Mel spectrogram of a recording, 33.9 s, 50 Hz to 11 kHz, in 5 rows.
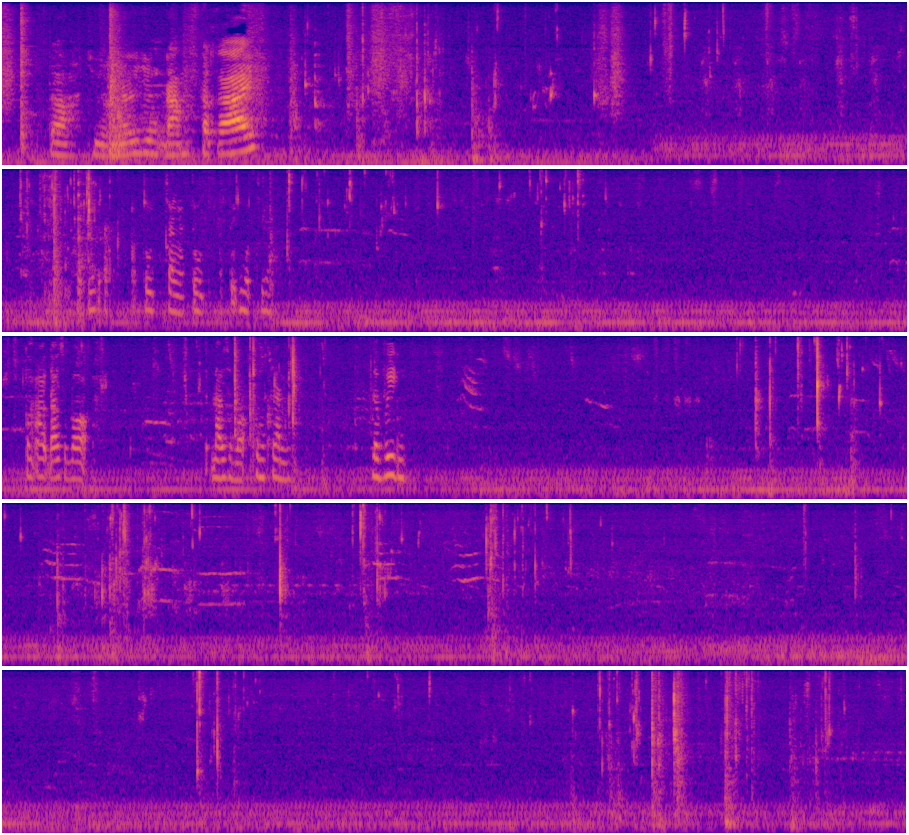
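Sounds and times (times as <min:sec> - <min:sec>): steady low hum: 0:00.0 - 0:33.9.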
